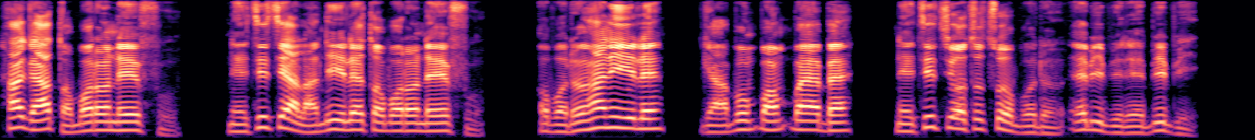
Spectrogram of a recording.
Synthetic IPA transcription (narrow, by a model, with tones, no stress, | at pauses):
ha˦ɡa˨a˦tɔ˨ɡ͡bɔ˦ɾɔ˦ne˦fṵ˨ | ne˨ti˦ti˦a˨la˨niː˦le˦tɔ˨ɡ͡bɔ˦ɾɔ˦ne˦fṵ˨ | o˨bo˨do˨˦ɦa˦niː˦le˦ | ɡa˨a˨bʊ˦ŋ͡m̩˦k͡pɔ˦ŋ͡m̩˦k͡pɔ˦e˦be˦ | ne˨ti˦ti˦ɔ˨tʊ˦tʊ˦o˨bo˨do˨ʔe˦bi˨bi˨ɾe˨bi˦bḭ˨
